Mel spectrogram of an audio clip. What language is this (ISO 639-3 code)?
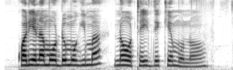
kik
